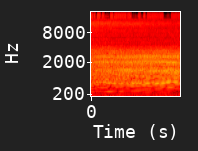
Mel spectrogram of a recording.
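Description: Steady, even hum with a constant drone and no surging or rattle; the vacuum pump is running normally.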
